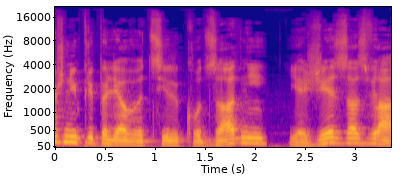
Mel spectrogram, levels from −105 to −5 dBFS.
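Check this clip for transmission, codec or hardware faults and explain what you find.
Two codec dropouts are audible. Compressed frames are skipped at 2.07 s, just after "cilj kot zadnji", and again at 3.18 s. Whole 46.4 ms frames go missing, so the speech jumps ahead roughly 0.3 s, then about 0.7 s.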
